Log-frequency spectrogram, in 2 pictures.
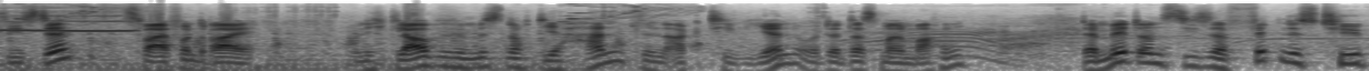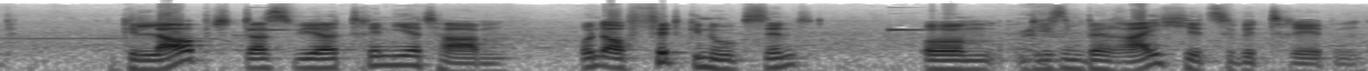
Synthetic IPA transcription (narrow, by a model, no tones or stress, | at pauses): z̥iːstd̥uːt͡sv̥aɪfɔndʁaɪ | ʔʊntɪçɡ̥laʊbəviːɐmʏsn̩ːɔχd̥iːhandl̩nʔa̰ktʰiviːʁənoːdɐdasmaːlmaχn̩d̥amɪtʊnsd̥iːzɐfɪtnɛstʰyːp | ɡ̥laʊptd̥asv̥iːɐtʁ̥ɛniːɐthaːbm̩ | ʔʊntaʊxfɪtɡ̥ənuːkz̥ɪnt | ʔʊmdiːzn̩bəʁaɪçət͡subətʁ̥eːtn̩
